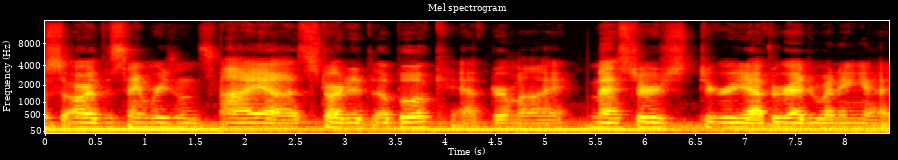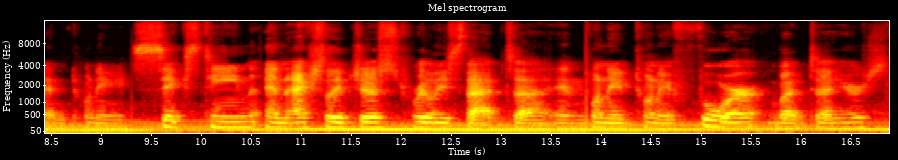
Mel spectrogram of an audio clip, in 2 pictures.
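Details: 32-year-old man with Friedreich's ataxia, a genetic degenerative neuromuscular disorder, speech affected since his mid-20s: ataxic dysarthria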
